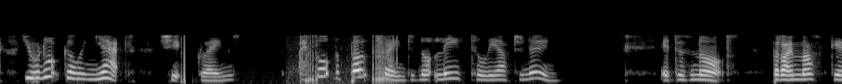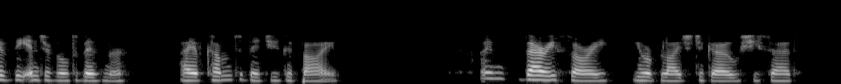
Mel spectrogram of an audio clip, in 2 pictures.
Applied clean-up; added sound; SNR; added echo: none; Fart; 11 dB; none.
